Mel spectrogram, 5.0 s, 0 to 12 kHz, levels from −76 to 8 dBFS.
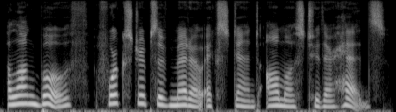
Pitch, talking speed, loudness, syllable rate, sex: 205 Hz, 135 wpm, -18 LUFS, 3.4 syllables/s, female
